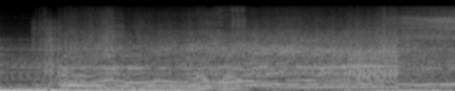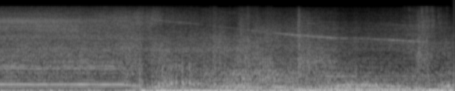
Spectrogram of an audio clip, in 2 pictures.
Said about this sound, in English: So the dude's in a race car and he's just doing donuts like crazy. I mean, that's just showboating. But that's Pikes Peak. That's insane.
